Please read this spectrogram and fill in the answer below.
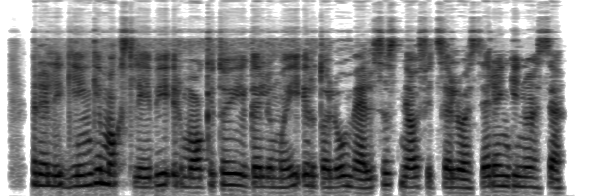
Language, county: Lithuanian, Telšiai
